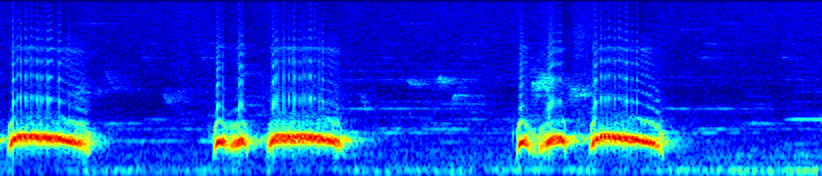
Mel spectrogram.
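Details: Over-ten-year-old spotted dove kept as a decoy for ground trapping, cooing steadily: a long hoot, then two phrases each made of a quick paired note and a sustained, gently falling coo.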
